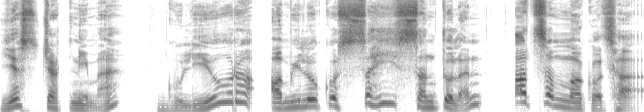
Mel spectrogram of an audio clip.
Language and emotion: Nepali, happy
